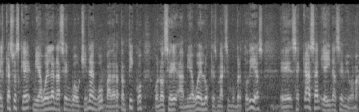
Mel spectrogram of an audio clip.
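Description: Over noticeable background noise, a man talks very fast in a fairly high voice. His intonation is lively. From Monterrey, northeastern Mexico. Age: 50s. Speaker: podcast host, cook and columnist. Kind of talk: casual chat. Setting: at home, outdoors in garden.

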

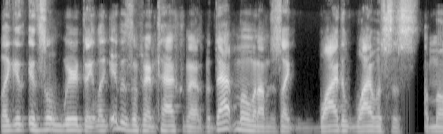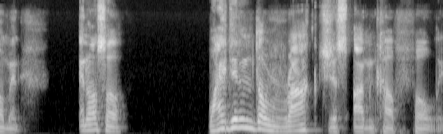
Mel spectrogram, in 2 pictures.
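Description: An unremarkable speaking voice from a man with an American accent, medium pitch, lively intonation and a fairly quick pace. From New York, Long Island. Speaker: podcast host and network manager. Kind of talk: casual chat.

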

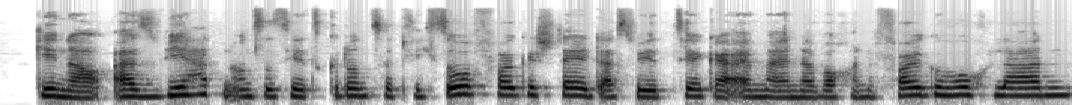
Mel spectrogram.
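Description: A woman talks very fast in a fairly high, somewhat breathy voice with a dark, mellow tone. Her intonation is flat and monotone, and the background is quiet. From Germany. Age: young. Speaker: podcast host. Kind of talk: casual chat.

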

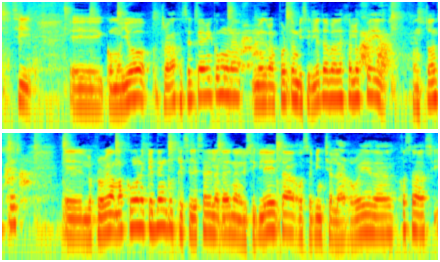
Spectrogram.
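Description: A man with a Chilean accent speaks at a moderate pace in a fairly high voice, with ordinary pitch variation and noticeable background noise. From Chile, Santiago metropolitan region. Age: 20s. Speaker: delivery rider. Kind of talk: interview.

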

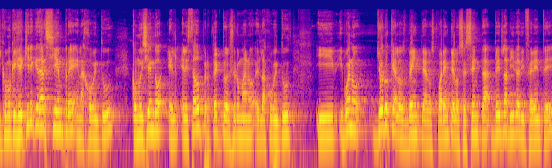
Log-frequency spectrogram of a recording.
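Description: At a moderate pace, the man uses an ordinary speaking voice pitched fairly high. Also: ordinary pitch variation. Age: 60s. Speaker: podcast co-host. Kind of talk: casual chat.

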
